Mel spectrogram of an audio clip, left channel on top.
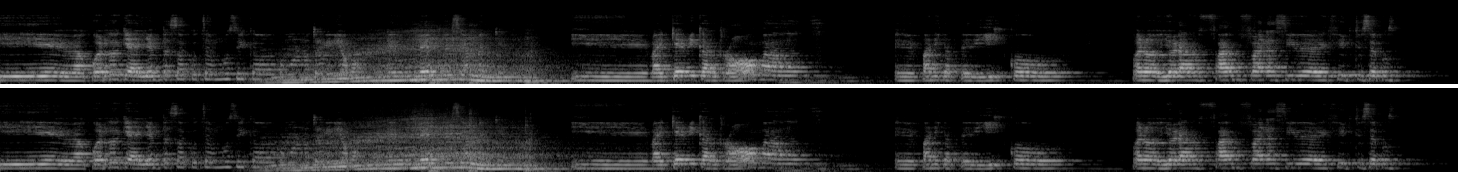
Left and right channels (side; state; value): right; quieter; 3.3 dB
